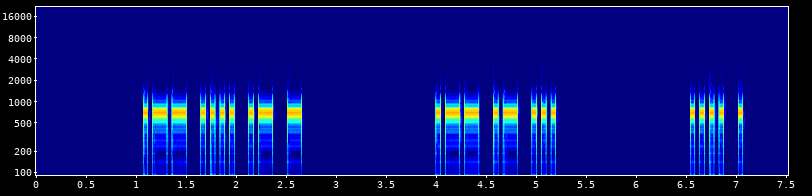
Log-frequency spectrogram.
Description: Morse code, heard as a keyed tone, about 25 wpm, 700 Hz. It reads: WHAT WAS HE
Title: 4x Word-Spacing - Sentences from Top 100 Words - 25wpm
